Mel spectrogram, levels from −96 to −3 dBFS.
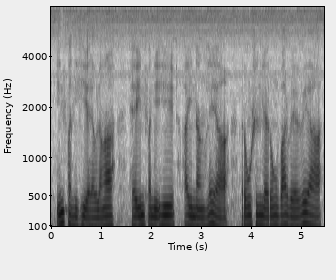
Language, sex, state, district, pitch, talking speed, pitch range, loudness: Mizo, male, Mizoram, Aizawl, 115 Hz, 250 wpm, 110-120 Hz, -17 LUFS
